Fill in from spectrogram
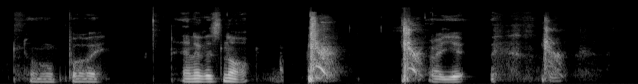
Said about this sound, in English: Bless you. Four sneezes, four of them. That's good luck, that.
